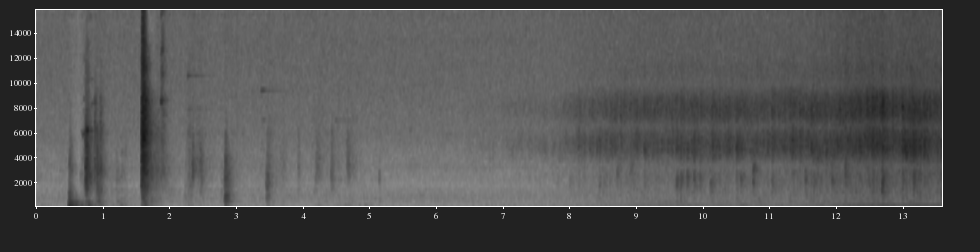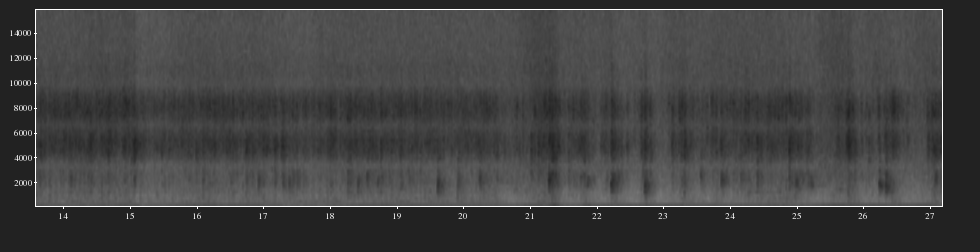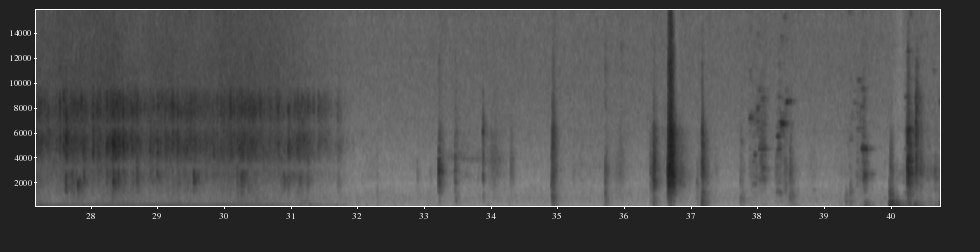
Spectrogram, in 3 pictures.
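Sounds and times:
low mechanical hum from pipes or pump: 0.0s - 40.7s
shower water running: 6.7s - 32.1s, 35.6s - 40.7s.

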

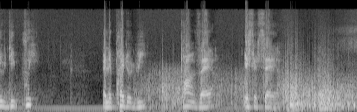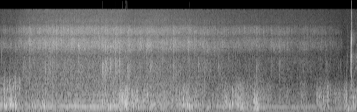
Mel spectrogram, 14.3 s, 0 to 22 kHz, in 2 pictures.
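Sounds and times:
speech: 0.0s - 0.8s, 2.0s - 3.1s, 3.7s - 6.8s
deep thunder rumbling in a thunderstorm: 2.5s - 14.2s
heavy rain in a thunderstorm: 2.8s - 14.2s.

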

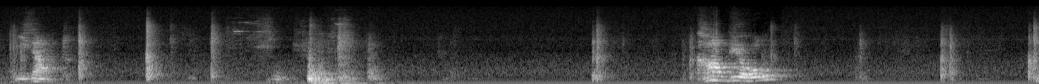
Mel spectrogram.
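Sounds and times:
speech: 0.2s - 0.7s, 7.2s - 7.8s
door creaking open with a thud: 2.3s - 3.9s.

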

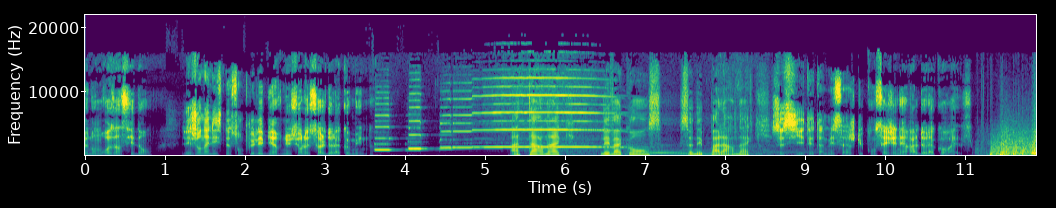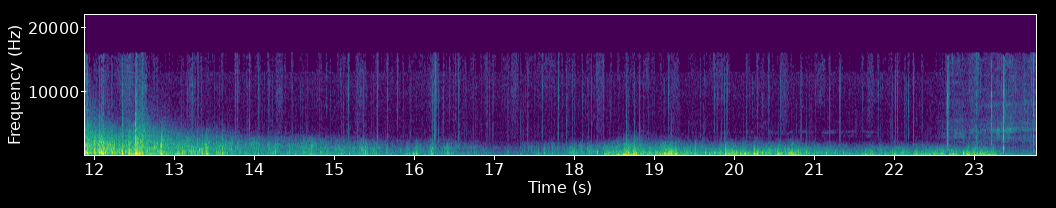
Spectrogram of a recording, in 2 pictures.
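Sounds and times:
speech: 0.0s - 3.8s, 5.3s - 12.0s
steady rain: 11.1s - 23.7s
deep rumbling thunder: 11.2s - 23.7s.

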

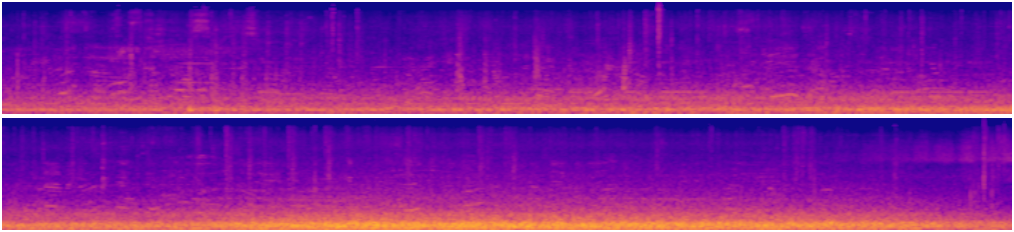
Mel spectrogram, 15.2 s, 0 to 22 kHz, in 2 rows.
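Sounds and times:
airliner engines roaring heard from inside the cabin on a flight: 0.0s - 15.1s.

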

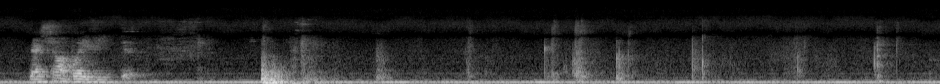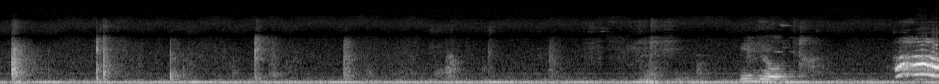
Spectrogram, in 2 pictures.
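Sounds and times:
steady low mechanical hum: 0.0s - 18.7s
speech: 0.3s - 1.6s
door opening with a thud: 2.6s - 4.0s.

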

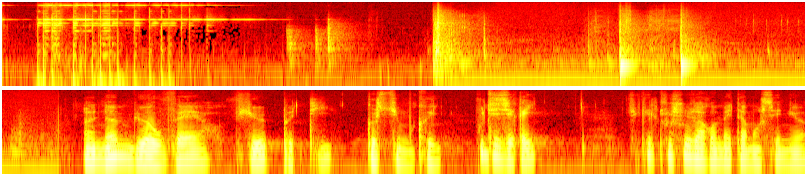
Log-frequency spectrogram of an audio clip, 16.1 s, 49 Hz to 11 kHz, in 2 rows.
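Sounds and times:
doorbell ringing at a residence on a hillside: 0.0s - 2.9s
speech: 8.9s - 13.5s, 14.3s - 16.0s.

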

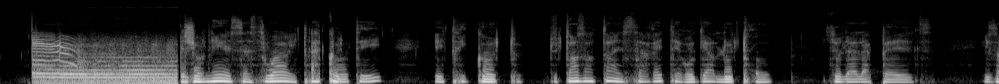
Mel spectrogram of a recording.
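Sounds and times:
cat meowing: 0.3s - 1.2s
speech: 1.8s - 9.9s.

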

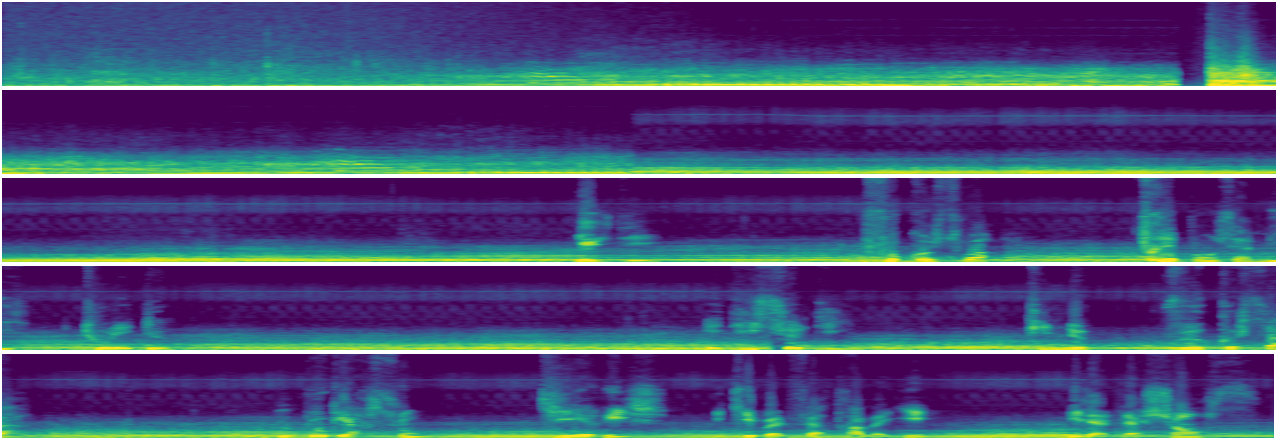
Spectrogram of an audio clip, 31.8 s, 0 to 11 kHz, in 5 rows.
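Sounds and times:
car engine starting and running as the car drives off: 0.0s - 31.8s
speech: 17.2s - 17.9s, 18.5s - 20.1s, 22.7s - 23.4s, 24.3s - 25.8s, 27.0s - 31.8s.

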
